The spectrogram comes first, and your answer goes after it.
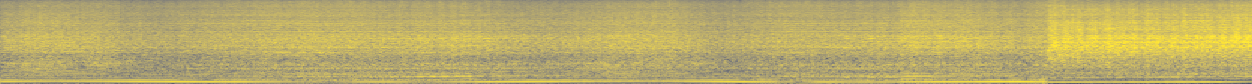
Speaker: Listen carefully to the whining noise on acceleration. The noise you are hearing is coming from the differential drive pinion bearings.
